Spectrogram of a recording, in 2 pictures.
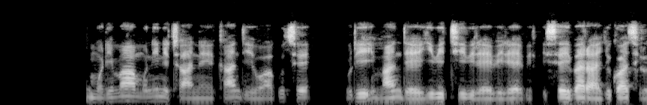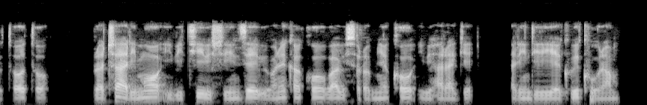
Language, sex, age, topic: Rundi, male, 18-24, agriculture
